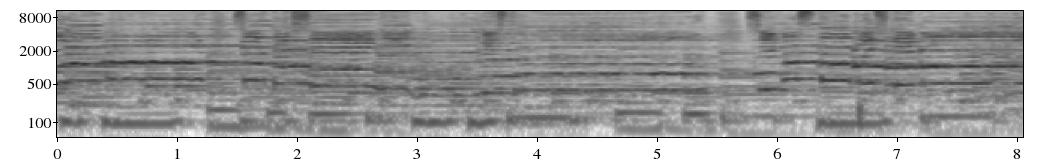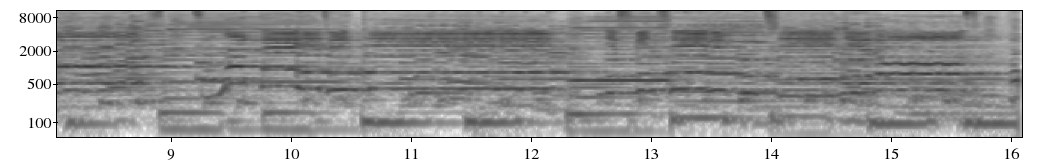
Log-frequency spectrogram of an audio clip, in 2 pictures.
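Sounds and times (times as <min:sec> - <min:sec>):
folk orchestra of plucked strings: 0:00.0 - 0:16.0
woman singing a waltz: 0:00.0 - 0:16.0.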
